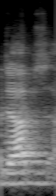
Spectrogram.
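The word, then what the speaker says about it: Doubs: It's Romeo Dubs. – Romeo Dubs. – Romeo Dubs there. – Romeo Dubs. Okay, so it is pronounced how I thought it was. The O is throwing me off there.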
